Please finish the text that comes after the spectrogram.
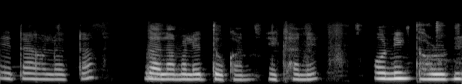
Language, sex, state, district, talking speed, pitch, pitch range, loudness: Bengali, female, West Bengal, Purulia, 80 wpm, 240 Hz, 235-265 Hz, -22 LUFS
